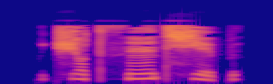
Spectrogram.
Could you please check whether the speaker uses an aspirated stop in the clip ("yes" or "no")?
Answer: no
